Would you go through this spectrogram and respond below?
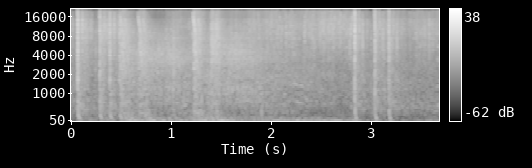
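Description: Automatic grenade machine gun fire at point-blank range in a military video game, with rapid dull thumps and blasts layered over a constant roar of battle.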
